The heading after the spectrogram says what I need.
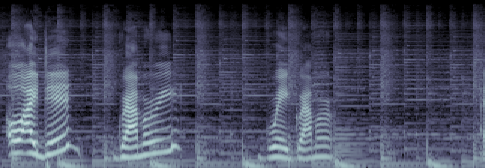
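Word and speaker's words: Gramarye: How to pronounce Grammari. Grammari. It's Grammari.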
